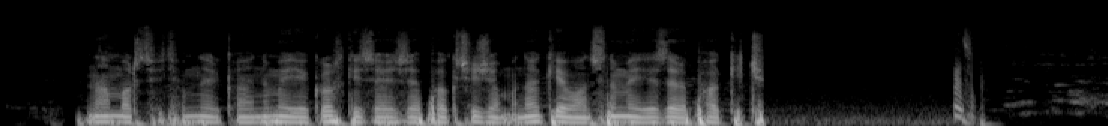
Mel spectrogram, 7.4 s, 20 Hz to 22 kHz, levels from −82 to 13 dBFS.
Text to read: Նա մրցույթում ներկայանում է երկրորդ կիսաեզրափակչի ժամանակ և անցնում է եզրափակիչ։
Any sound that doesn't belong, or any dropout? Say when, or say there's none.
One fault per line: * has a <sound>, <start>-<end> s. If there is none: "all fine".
* has a chirp, 6.4-6.5 s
